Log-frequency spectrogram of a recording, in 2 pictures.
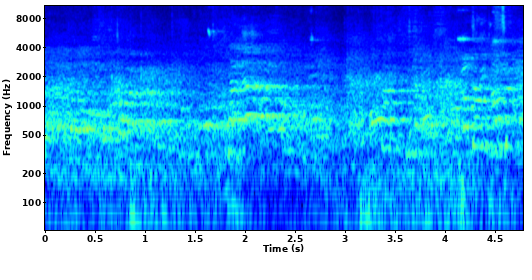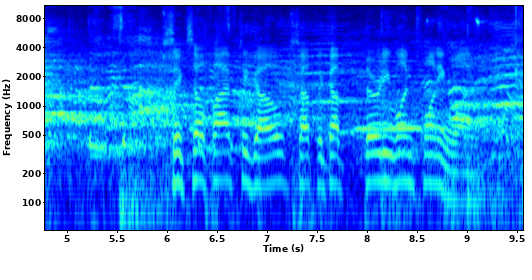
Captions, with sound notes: (yelling) 6:05 to go, Suffolk up 31, 21.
